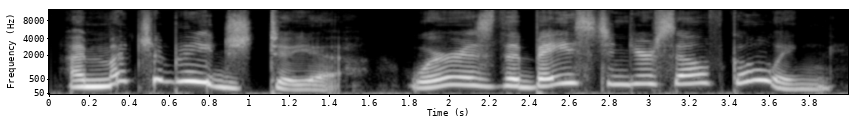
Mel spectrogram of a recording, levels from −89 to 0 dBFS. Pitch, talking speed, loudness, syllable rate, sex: 285 Hz, 180 wpm, -17 LUFS, 5.4 syllables/s, female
